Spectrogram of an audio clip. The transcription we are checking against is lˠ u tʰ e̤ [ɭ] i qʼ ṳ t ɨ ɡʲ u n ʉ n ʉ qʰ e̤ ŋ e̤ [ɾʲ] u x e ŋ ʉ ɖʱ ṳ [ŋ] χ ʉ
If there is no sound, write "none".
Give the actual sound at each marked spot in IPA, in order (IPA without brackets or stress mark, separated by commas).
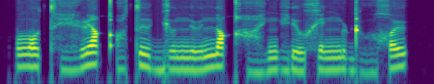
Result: ɭ, ɾʲ, none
